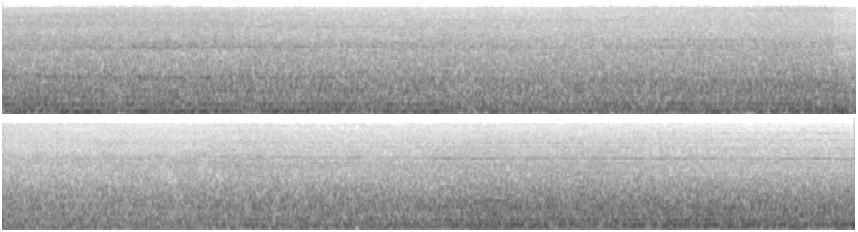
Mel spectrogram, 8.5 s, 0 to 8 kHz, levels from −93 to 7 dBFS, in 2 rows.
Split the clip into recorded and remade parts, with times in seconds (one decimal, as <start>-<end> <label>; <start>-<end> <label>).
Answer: 0.0-3.9 recorded; 3.9-5.3 remade; 5.3-8.5 recorded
